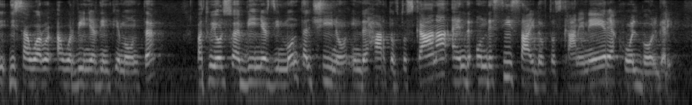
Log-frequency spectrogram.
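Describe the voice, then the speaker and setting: A woman speaks at a fairly quick pace with a fairly low pitch and fairly even intonation. Noticeable background noise is present. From Italy (Piedmont). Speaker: winemaker. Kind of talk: conference talk. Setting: stage with audience.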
